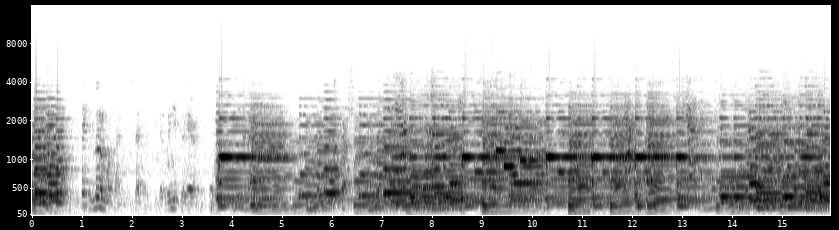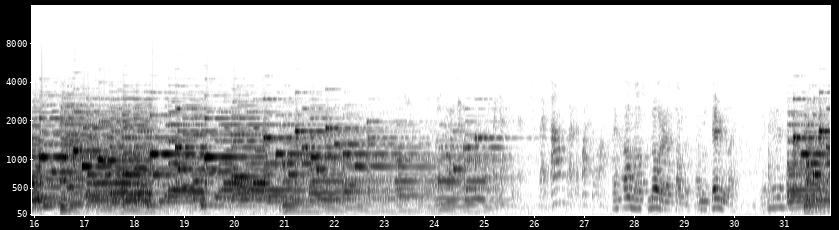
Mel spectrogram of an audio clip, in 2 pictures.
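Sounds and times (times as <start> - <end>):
grand piano classical piece: 0.0 - 1.4, 3.5 - 26.3, 31.0 - 31.9.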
